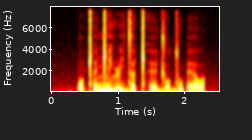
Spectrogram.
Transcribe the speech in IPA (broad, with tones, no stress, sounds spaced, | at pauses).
p ɔ˧˩ ǁ ɛ˨˦ ŋ͡ǁ e˦ ʎ ɭ i˨˦ d͡z ɜ˥˨ ǁʰ ɛ˨˩˦ d͡ʒ u˨˦ lˠ d͡z u˥˨ ʔ ɛ˨˦ lˠ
